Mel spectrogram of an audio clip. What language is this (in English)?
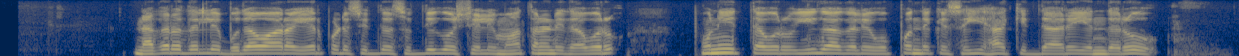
Kannada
